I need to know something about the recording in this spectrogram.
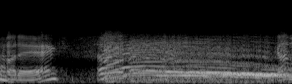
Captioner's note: howl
